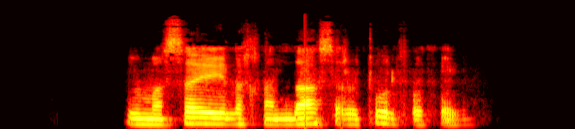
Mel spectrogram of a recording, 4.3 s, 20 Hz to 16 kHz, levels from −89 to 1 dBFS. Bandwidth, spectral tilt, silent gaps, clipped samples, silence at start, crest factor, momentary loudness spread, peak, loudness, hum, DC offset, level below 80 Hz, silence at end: 10 kHz; -5.5 dB/octave; none; under 0.1%; 0.95 s; 18 dB; 13 LU; -2 dBFS; -20 LUFS; none; under 0.1%; -62 dBFS; 0.9 s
